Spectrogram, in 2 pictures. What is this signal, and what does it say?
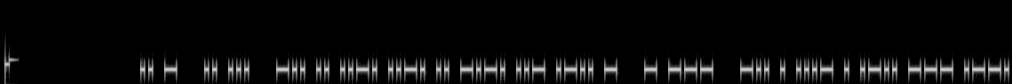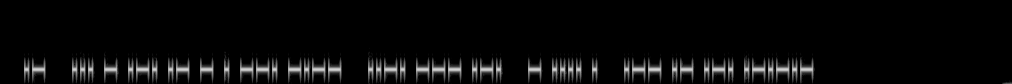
Morse code, heard as a keyed tone, about 32 wpm, 700 Hz. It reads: IT IS DIFFICULT TO DEVELOP A STRATEGY FOR THE WAR.
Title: Sentences from Top 1000 Words - Review Part 5 - 30wpm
